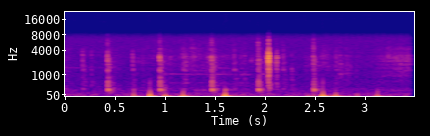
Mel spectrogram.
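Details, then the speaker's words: Irritrol RD-1200-R RainDial 12-station sprinkler timer, station 4 at about 61°F: irregular dull thumps and clicks several times a second as the valve rapidly pulses on and off, water hammer in PVC pipes; cause unknown, happens on any station. "now watch this look at that water hammer turns on off real quick DP dump dump I don't know why"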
